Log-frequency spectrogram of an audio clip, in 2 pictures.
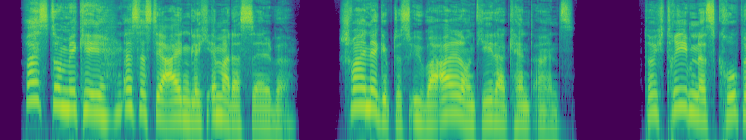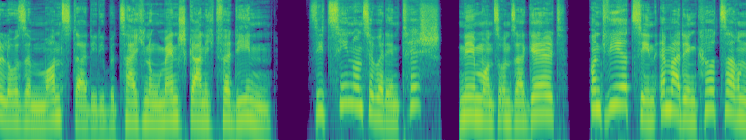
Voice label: Schauspiel Cool

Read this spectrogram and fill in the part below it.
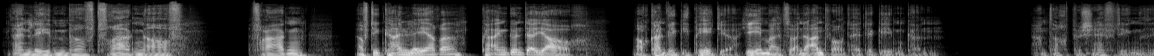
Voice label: Schauspiel, Cool

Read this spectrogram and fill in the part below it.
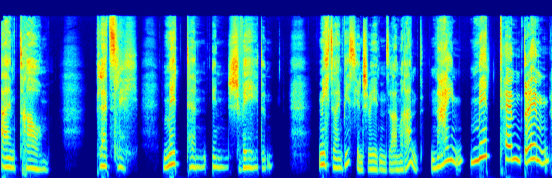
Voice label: Schauspiel Variabel

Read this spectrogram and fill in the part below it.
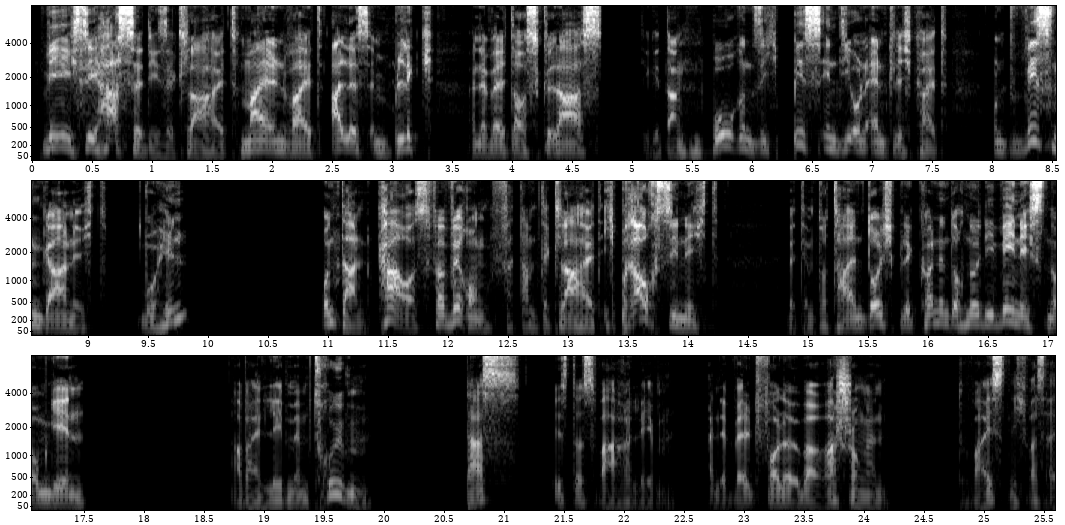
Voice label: Schauspiel Lebendig

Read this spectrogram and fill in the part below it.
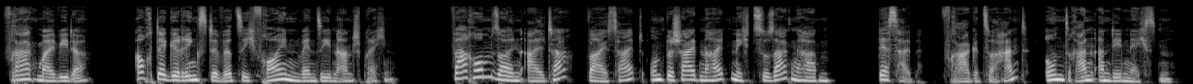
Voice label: Werbung Elitaer

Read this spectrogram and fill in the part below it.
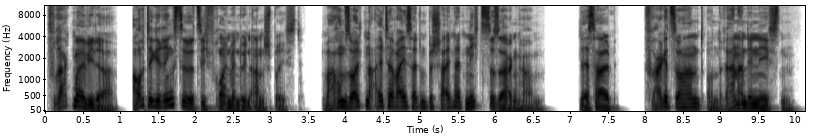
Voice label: Werbung Dynamisch

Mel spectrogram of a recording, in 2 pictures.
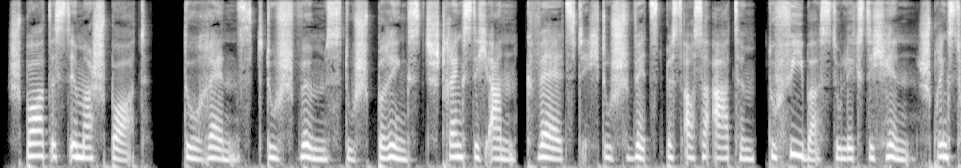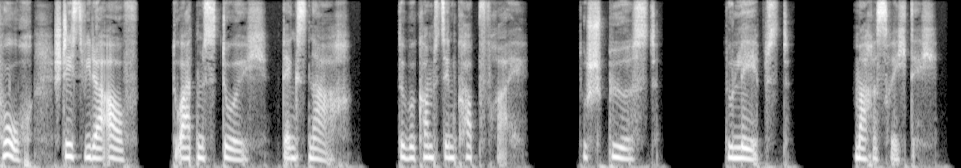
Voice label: Move Dynamisch

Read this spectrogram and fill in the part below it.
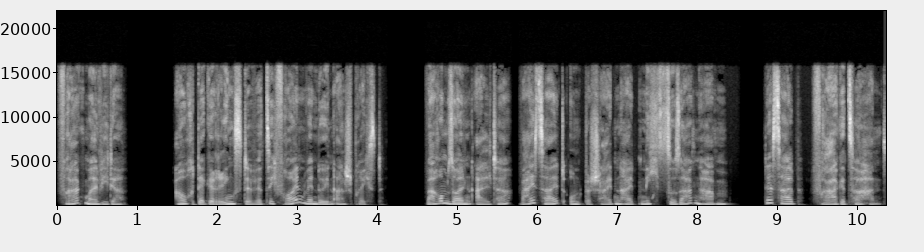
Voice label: Werbung Sanft

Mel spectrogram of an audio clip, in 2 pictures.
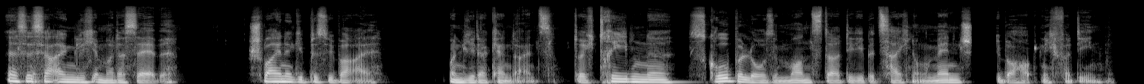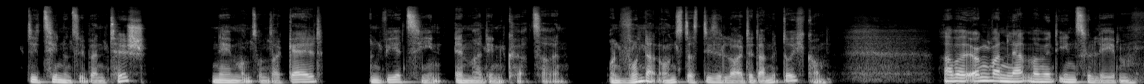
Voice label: Sanft; Schweine

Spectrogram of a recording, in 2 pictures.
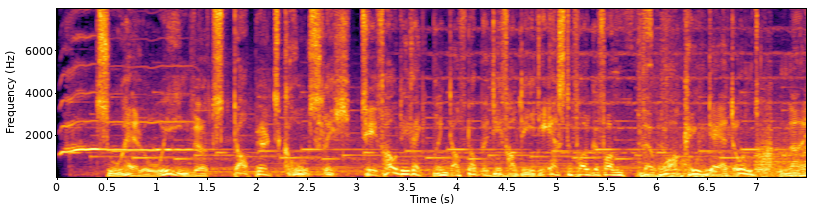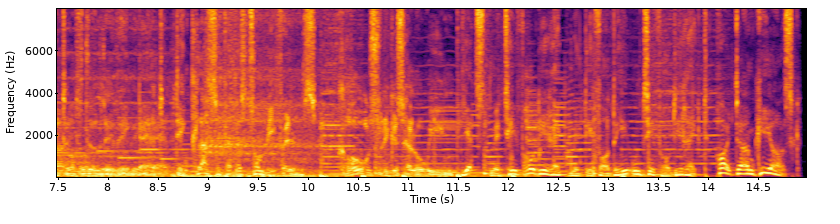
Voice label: Geheimisvoll

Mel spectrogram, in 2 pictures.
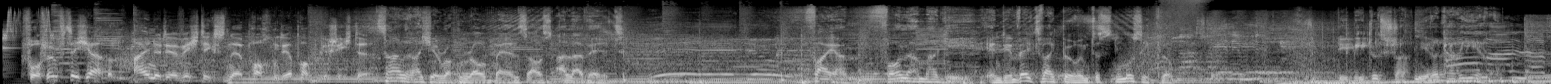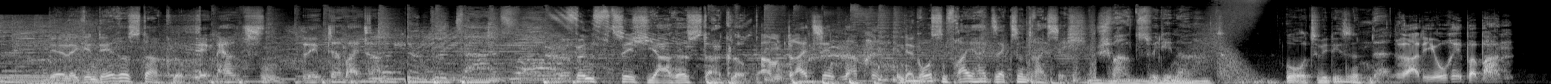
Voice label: Neutral

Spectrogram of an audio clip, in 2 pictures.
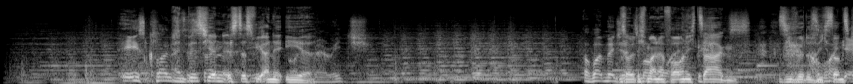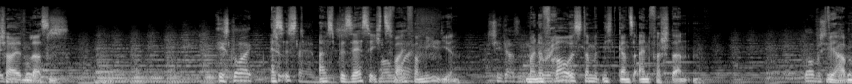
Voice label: Freundlich

